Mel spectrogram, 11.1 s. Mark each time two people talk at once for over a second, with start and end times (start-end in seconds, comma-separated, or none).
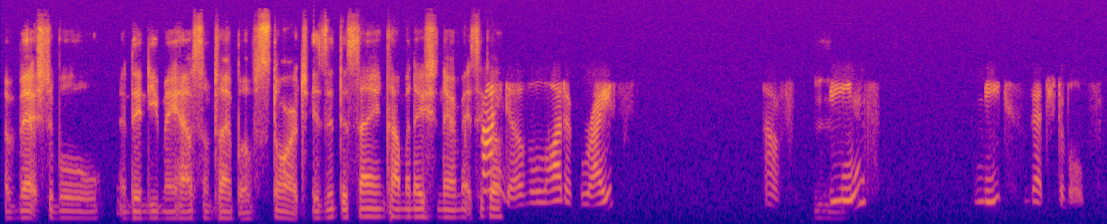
none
